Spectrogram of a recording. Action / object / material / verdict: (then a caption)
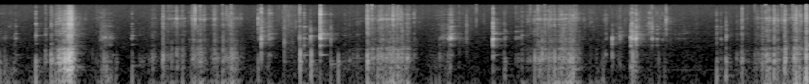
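scrape / bar of soap shaved with a knife / soap / none. A thin knife blade carves shavings off the end of a solid cream-colored bar of soap held in hand over a table. Soft, dry scraping and shaving strokes come in uneven bursts, with one sharper, louder cut near the start and quieter rasping in between.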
